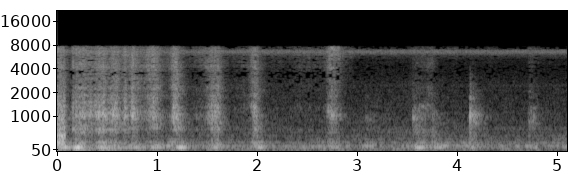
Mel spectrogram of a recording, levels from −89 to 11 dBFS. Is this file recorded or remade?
recorded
